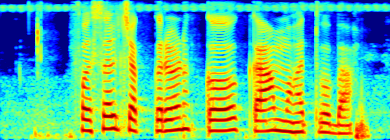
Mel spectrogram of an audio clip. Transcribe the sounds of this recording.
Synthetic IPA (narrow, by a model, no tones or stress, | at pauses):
fəsəlt͡ɕəkɾəɳkəkaməɦət̪ʋəba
